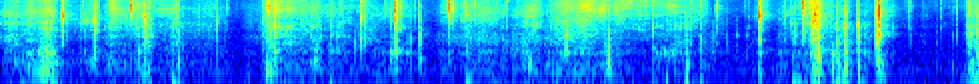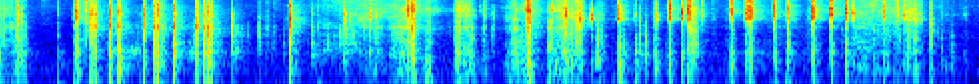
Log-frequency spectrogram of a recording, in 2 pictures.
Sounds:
inside a small room

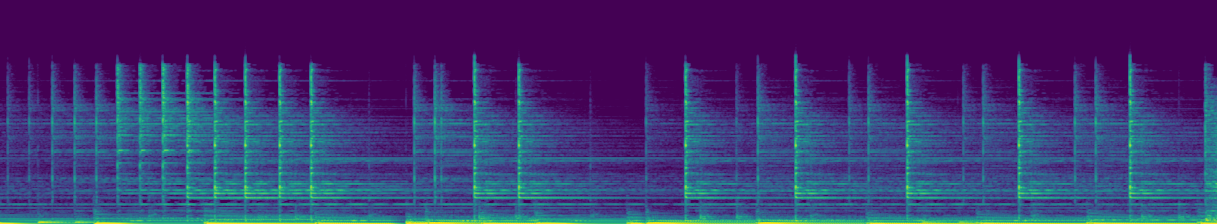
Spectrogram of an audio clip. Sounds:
music

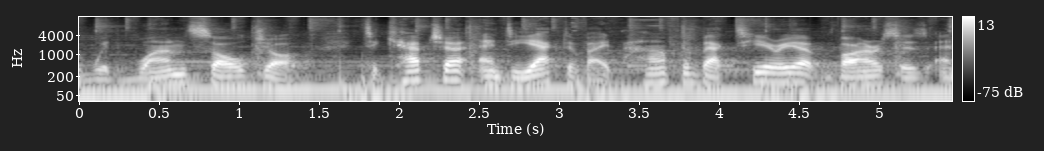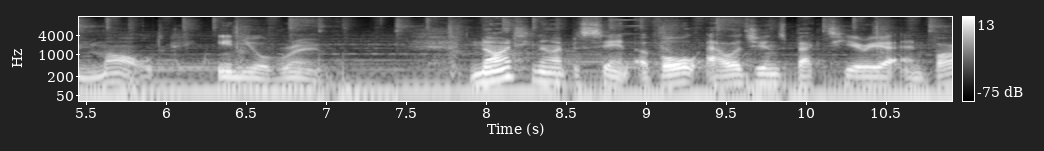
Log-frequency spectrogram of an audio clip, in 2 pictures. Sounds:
speech, music

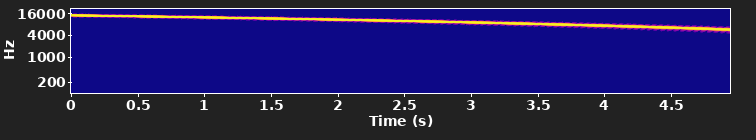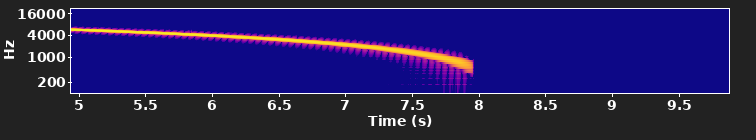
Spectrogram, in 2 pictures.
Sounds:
sine wave, chirp tone

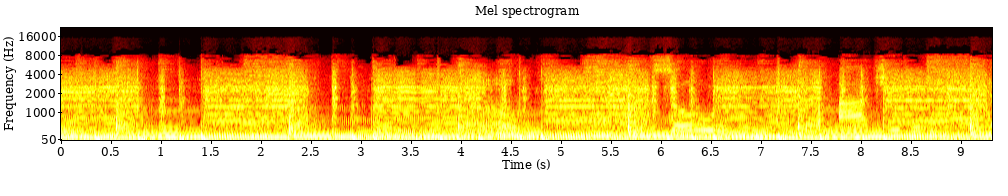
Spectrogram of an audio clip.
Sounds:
soundtrack music, music

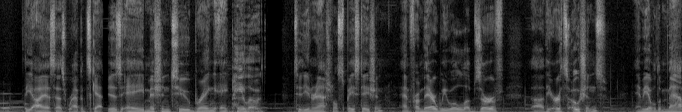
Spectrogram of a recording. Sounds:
music, speech

